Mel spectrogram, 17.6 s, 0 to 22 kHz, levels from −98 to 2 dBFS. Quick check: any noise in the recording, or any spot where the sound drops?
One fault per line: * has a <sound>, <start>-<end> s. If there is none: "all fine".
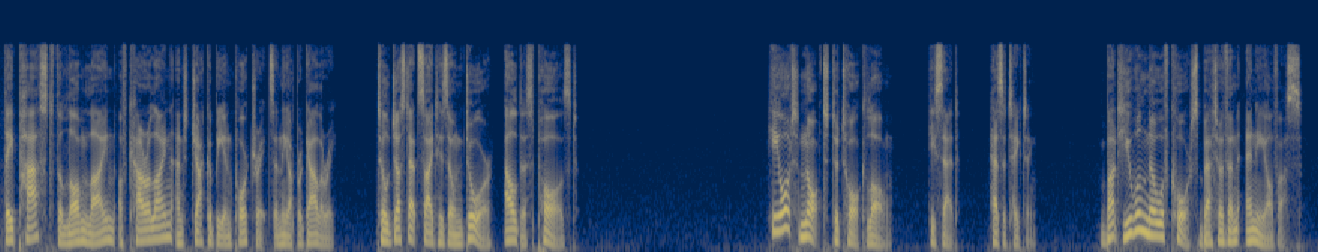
all fine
